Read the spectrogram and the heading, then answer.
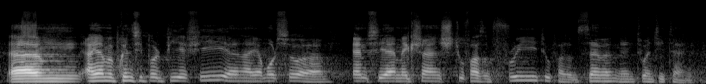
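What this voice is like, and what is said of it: Strong French accent in English. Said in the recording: “I am a French PFE. You may guess that with my awful accent.”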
